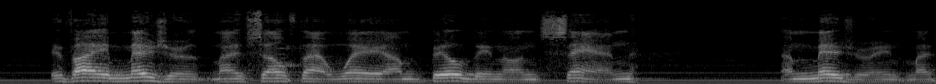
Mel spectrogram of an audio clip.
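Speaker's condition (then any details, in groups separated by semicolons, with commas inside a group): ALS; diagnosed last summer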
